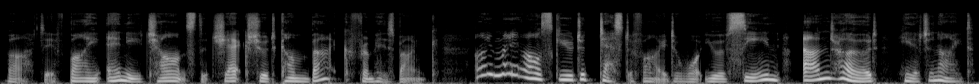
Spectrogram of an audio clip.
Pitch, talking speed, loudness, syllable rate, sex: 190 Hz, 170 wpm, -22 LUFS, 4.1 syllables/s, female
